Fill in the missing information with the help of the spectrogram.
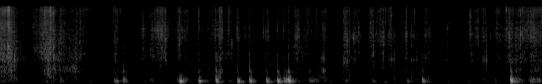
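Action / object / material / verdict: scrape / plastic bubble wrap sheet / plastic / none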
